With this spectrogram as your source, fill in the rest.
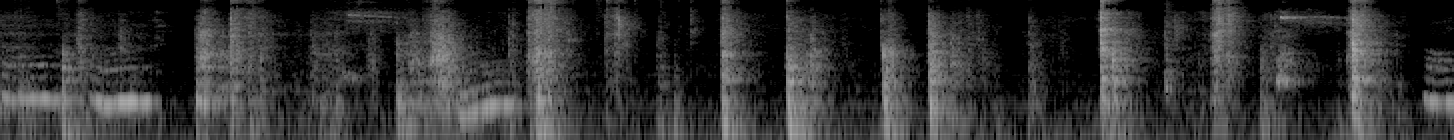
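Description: A puppy whimpers in a kitchen while bacon is cooked, giving short, high, repeated whines and little yelps in uneven bursts, fairly faint, alongside scattered clicks and creaks.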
